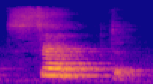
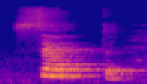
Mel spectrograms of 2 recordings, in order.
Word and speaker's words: sept: Sept. Sept. Here T is also to be focused in pronouncing this number when you are using this number individually.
